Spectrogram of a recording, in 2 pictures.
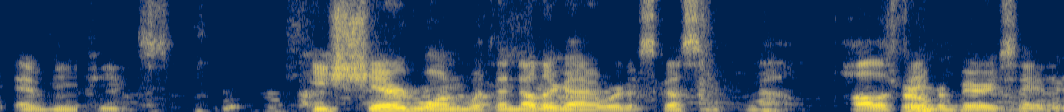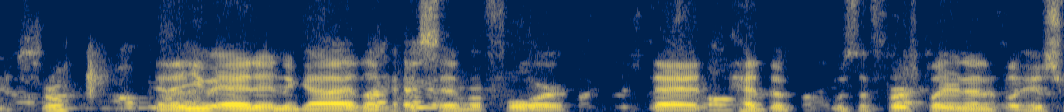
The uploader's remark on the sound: We are live from the WiscoCollect event at Memory Lanes in Clintonville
